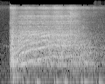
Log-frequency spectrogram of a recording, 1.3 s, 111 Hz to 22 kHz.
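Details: Mid-70s John Deere 110 garden tractor rescued from scrap, cranking while watching the ignition points before cleaning them: steady cranking, regular chuffing about three per second, starter turns freely but never catches; cause not yet confirmed.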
